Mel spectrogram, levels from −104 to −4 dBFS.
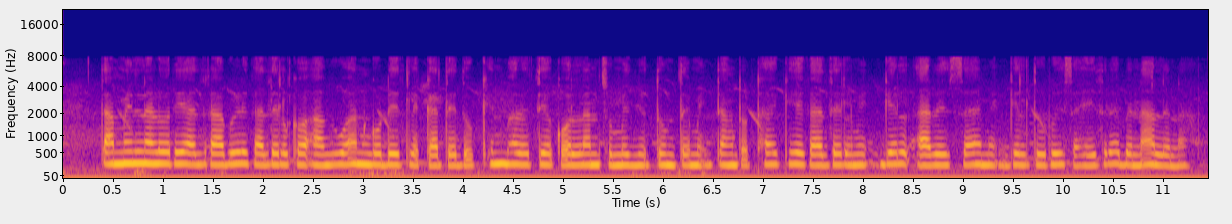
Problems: none marked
